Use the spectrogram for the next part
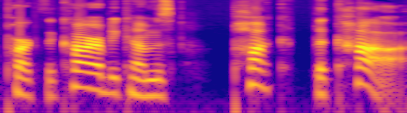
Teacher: In non-rootic accents, that R often disappears unless it's followed by a vowel sound. So car sounds more like ca and park the car becomes puck the car.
